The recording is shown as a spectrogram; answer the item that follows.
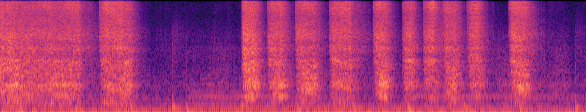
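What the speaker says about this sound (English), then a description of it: "I am going to apply some Stronghold hairspray, which is going to hold the definition in place." Stronghold hairspray is sprayed onto curly hair in a long opening hiss and then a rapid series of short, close bursts, loud and alone without talk.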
